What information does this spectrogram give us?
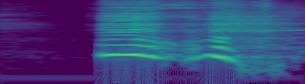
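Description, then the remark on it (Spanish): A single drawn-out yawn, fairly loud, rising into a voiced, open-mouthed groan that dips and swells once more before trailing off, heard alone after a brief silence. “Que no ande con sueño y, ya me está contagiando su bostezo.”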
